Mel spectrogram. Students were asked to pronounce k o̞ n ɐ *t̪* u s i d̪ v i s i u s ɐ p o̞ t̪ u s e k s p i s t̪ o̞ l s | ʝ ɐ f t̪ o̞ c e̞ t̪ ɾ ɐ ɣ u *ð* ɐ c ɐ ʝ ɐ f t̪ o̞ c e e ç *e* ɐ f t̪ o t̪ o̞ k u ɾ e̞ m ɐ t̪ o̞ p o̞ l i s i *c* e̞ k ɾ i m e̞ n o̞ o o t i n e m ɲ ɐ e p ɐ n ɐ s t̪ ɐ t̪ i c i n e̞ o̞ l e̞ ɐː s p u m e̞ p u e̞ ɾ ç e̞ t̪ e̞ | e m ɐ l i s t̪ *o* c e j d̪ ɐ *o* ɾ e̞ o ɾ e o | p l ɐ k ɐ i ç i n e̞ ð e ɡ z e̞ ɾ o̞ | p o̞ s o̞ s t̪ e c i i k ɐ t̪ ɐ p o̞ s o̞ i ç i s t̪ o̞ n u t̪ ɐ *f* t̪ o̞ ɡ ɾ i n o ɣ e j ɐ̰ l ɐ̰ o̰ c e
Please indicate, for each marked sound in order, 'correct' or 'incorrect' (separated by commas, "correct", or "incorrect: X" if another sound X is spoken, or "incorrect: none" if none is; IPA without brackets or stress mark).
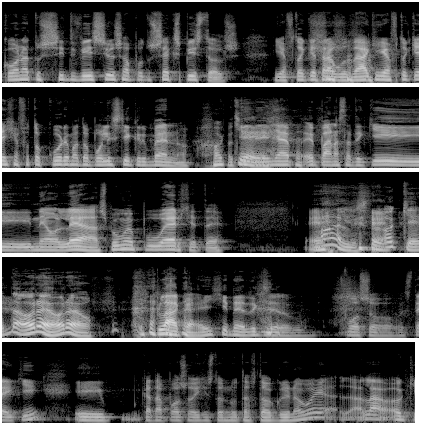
correct, correct, incorrect: i, incorrect: ɟ, correct, correct, correct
